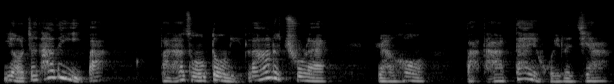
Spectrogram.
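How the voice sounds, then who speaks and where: A woman reading a children's storybook aloud with an expressive, gentle manner. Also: lowish voice, a little slow, slightly rough.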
